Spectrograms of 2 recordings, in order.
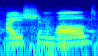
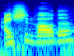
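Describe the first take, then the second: First: The name ends without a final vowel sound. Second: The name ends with a pronounced final vowel. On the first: This is how it is said in America. "So if you're in America, it's like Eichenwald" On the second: This is how it is said in Germany. "If you're in Germany, it's uh, Eichenwalde, because the E always has like a hard sound"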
